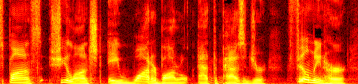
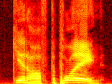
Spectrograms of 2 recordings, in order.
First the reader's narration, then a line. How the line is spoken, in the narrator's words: The argument then reaches a boiling point a passenger shouts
